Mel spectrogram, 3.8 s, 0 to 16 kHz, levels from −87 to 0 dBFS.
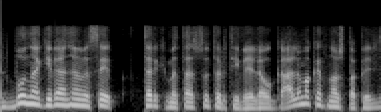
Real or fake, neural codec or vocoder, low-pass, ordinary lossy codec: fake; codec, 16 kHz, about 1 kbps, DyCAST, with the encoder's durations; 7.2 kHz; AAC, 48 kbps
